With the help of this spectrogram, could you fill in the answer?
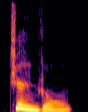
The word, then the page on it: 阵容: zhèn róng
